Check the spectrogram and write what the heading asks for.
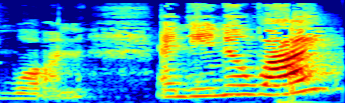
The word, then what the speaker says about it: ho: So I won't say ho, but I will say o, I, a, anno. So the H is there, but it's not pronounced at all.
